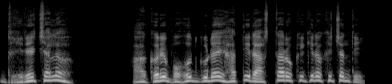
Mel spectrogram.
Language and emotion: Odia, fearful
